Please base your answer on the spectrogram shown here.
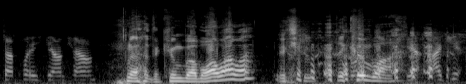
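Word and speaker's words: Kuumbwa: How do you pronounce that place downtown? The Kumbwa.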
